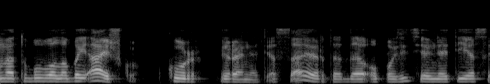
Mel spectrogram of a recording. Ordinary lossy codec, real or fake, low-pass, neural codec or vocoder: MP3, 48 kbps; fake; 5.4 kHz; codec, 16 kHz, 8 kbps, FreqCodec, smaller model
